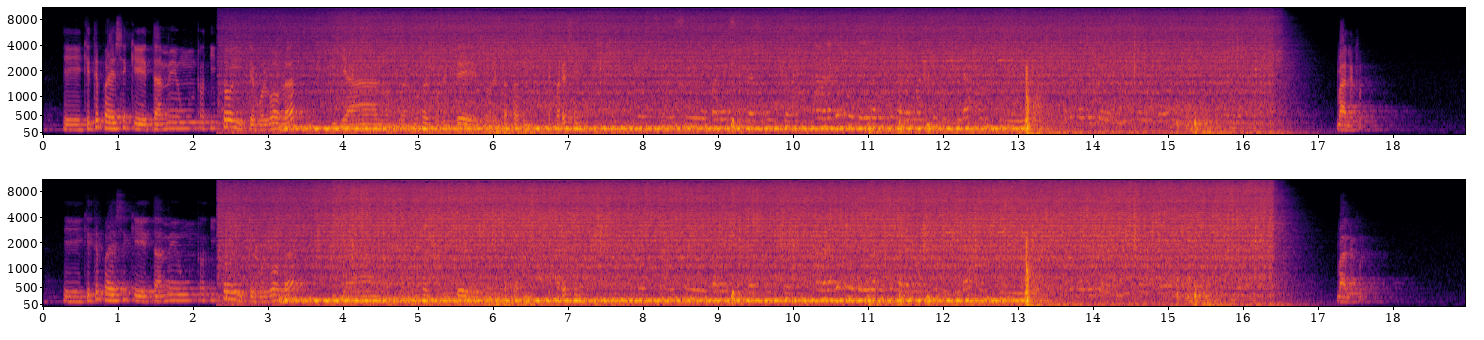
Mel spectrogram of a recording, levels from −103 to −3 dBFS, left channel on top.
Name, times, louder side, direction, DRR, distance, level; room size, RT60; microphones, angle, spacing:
voice 1, 0.3-3.4 3.8-7.2 17.2-17.6, left 2 dB, 55° left, 8 dB, 1.3 m, -36 dB
sound 1, 2.3-16.4, right 4 dB, 70° right, 3.2 m, -35 dB
sound 2, 3.1-13.1, right 1 dB, 25° right, 0.9 m, -28 dB
voice 2, 7.9-13.3 13.6-16.6, equal, 5° left, 6 dB, 1.4 m, -42 dB
23.5 x 12.0 x 5.0 m, 1.4 s
head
